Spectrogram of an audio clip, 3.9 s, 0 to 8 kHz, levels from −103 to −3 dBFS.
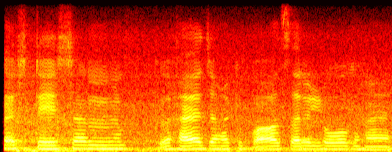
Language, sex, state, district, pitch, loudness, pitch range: Hindi, female, Bihar, Katihar, 175 Hz, -17 LUFS, 170-185 Hz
